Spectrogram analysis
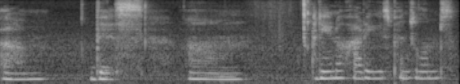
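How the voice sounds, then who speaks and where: A young woman whispers an ASMR shop roleplay in a mellow, slightly creaky voice. Her delivery is even and unhurried, with small hesitations, and a noticeable hiss sits behind her. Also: on the high side. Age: 20s. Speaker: ASMR creator playing a witch shop keeper. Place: small plain-walled room, indoors.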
